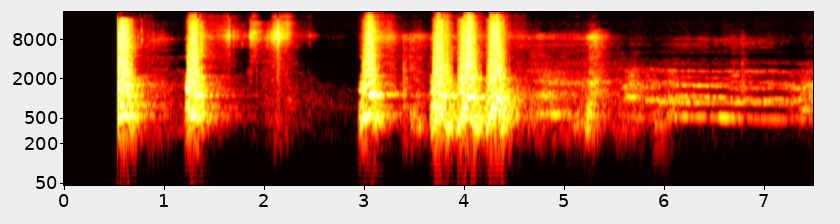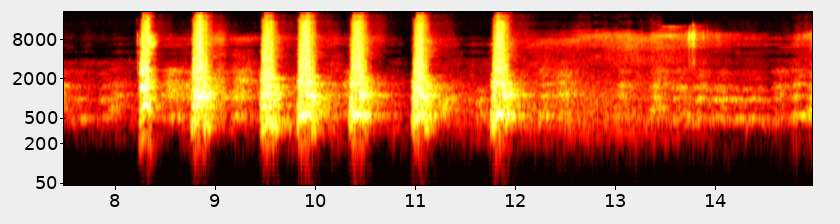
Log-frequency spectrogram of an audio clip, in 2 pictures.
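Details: A Labrador Retriever barking at other dogs barks hard and loud, in uneven clusters of two to four sharp harmonic woofs, with a wavering whine or short howl in a lull before the barking resumes.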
